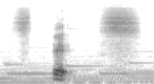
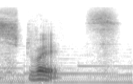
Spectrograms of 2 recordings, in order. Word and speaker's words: Strix: Sticks. I said sticks that time, not Strix.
